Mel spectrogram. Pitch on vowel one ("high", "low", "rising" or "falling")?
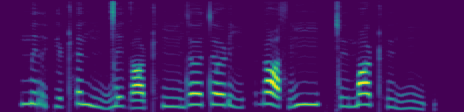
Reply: high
